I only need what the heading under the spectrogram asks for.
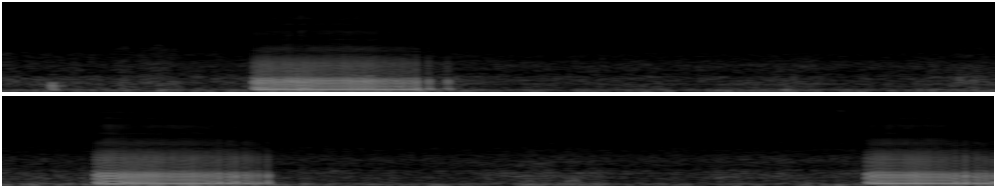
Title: Snoring cat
